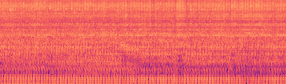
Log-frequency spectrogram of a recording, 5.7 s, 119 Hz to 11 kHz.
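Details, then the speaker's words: Briggs & Stratton Intech 17.5 hp single-cylinder OHV engine on a vintage riding mower: steady chug at fast idle with a light metallic buzz on the exhaust pulses; loose muffler rattling, otherwise sounds good. "The muffler's rattling a little bit. Yeah, that rattle is the muffler. Well, other than that muffler rattling, sounds pretty good."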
